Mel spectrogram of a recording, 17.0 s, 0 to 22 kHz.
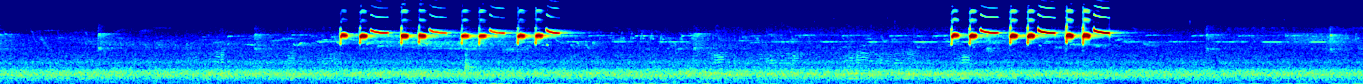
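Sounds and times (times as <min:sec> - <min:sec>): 
adult male great tit singing a three-note phrase: 0:04.2 - 0:07.0, 0:11.5 - 0:13.9.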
